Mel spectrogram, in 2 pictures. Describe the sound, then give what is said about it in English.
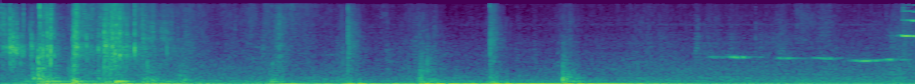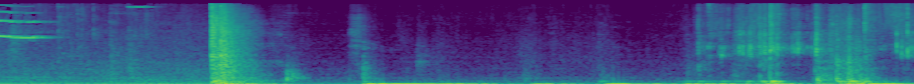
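A door creaks on its hinges, then swings shut with a single solid thud, surrounded by scattered clicks and rustling of movement; no one speaks. “Oh, I should probably shut my door.”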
